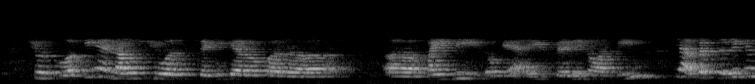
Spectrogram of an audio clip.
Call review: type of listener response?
listening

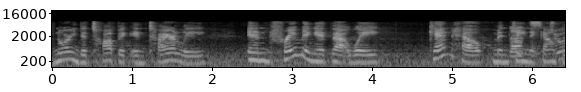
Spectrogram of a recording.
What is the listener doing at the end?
taking over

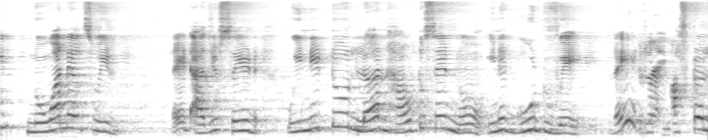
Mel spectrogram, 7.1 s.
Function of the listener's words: listening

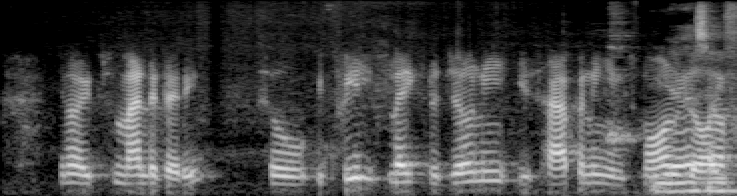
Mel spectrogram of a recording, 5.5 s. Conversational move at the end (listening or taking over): taking over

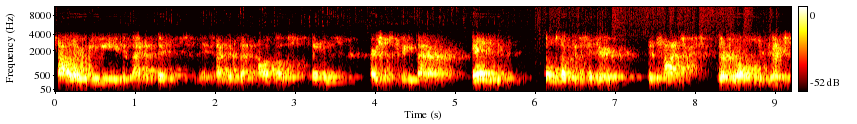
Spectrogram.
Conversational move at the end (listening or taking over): listening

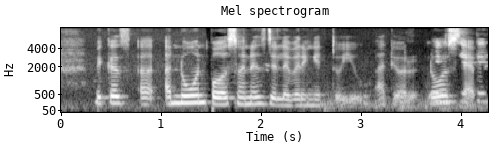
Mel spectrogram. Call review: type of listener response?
taking over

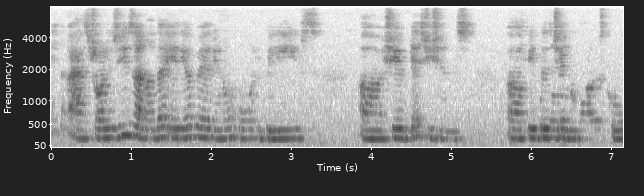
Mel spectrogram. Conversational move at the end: listening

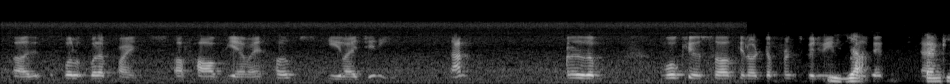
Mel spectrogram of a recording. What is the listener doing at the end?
taking over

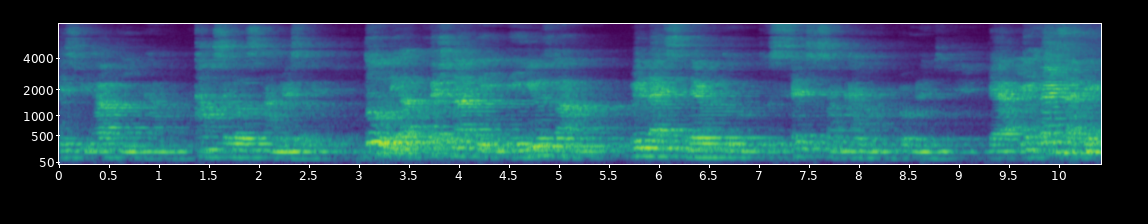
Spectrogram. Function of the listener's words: listening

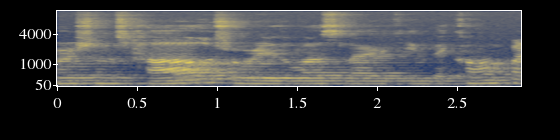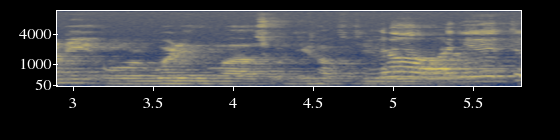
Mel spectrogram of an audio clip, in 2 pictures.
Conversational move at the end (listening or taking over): taking over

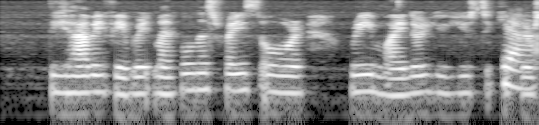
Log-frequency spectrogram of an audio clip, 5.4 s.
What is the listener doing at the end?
taking over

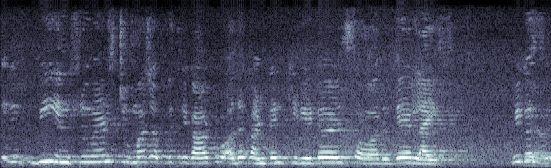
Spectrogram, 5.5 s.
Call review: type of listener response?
listening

